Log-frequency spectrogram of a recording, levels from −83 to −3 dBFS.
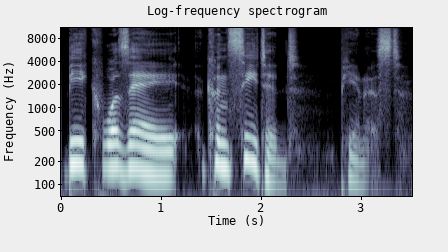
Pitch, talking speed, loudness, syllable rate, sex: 140 Hz, 85 wpm, -18 LUFS, 3.8 syllables/s, male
